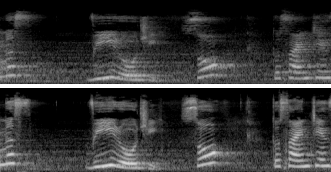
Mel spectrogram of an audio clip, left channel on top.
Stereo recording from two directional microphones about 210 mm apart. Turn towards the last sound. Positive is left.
turn(degrees=-55)  # may be behind; listen again after turning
